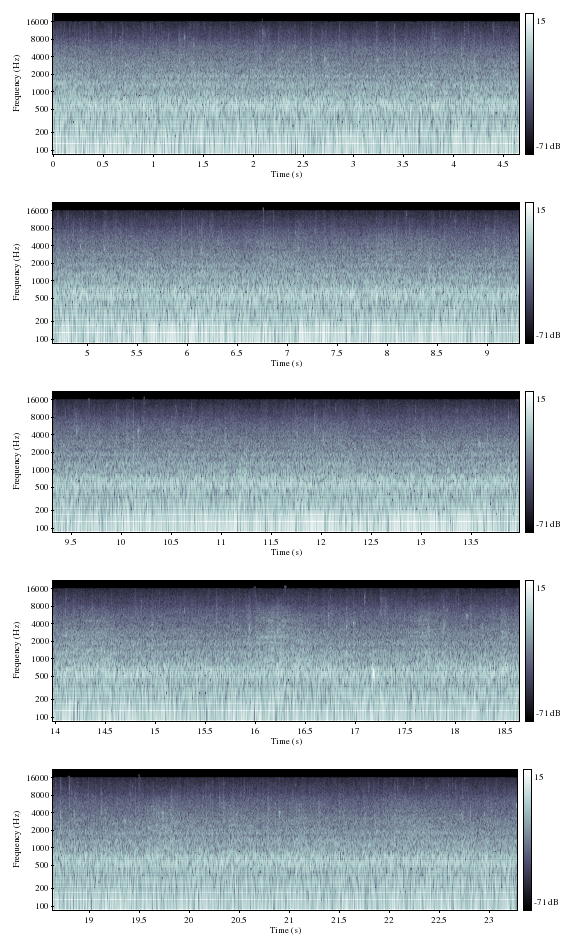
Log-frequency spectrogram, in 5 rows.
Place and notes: Dekerta, Kraków, Poland - (754 XY) Rooftop window atmo
Recording consists of automated opening a rooftop window, evening atmosphere, and closing back the window.
XY stereo recording made with Rode NT4 on Tascam DR100 MK3.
